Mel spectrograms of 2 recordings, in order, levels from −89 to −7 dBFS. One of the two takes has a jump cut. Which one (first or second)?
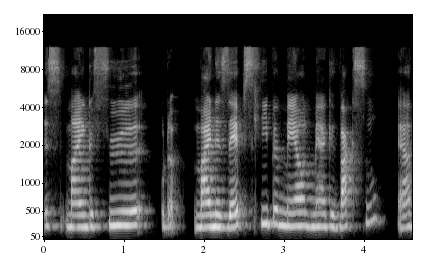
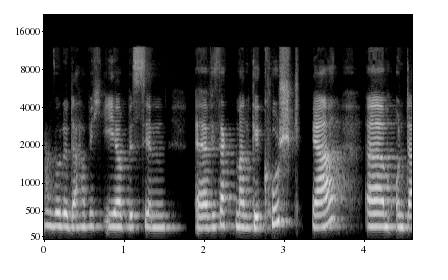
second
